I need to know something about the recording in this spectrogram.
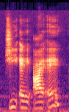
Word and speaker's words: Gaia: name anyway uh guia g-a-i-a goddess of nature and earth g eu well it's pronounced g-u-y a-h but yeah yeah k-a-i-a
